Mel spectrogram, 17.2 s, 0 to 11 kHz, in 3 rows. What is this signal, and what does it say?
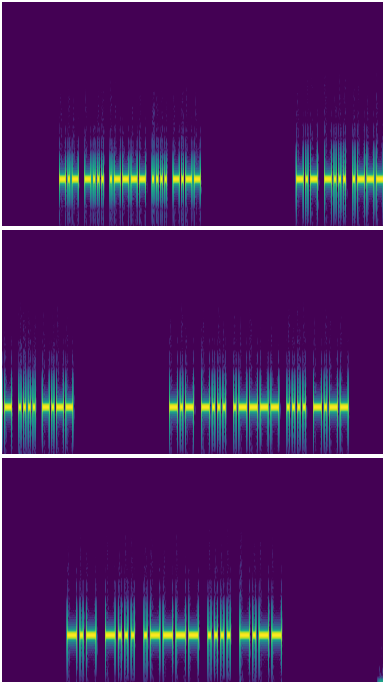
Morse code, heard as a keyed tone, about 30 wpm, 700 Hz. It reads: KB1HY KB1HY KB1HY KB1HY
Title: Speed Racing - USA 2x2 Call Signs 25wpm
